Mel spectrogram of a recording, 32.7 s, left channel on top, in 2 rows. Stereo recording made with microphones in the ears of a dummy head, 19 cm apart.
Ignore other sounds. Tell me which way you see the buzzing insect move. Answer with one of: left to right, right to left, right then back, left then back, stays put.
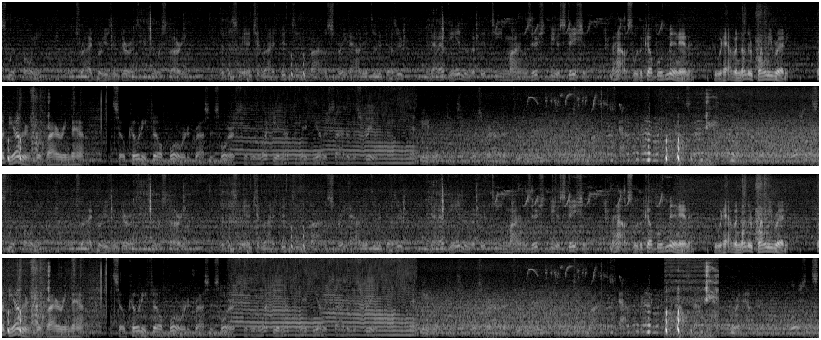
right to left.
